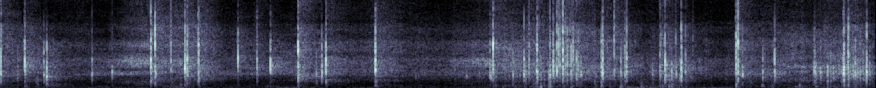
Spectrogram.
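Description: Black-gloved hands crumple and crinkle a sealed, full chips bag made of glossy plastic/foil film, then rub and press its front with their fingertips. A dense run of sharp, bright crackles and crinkles rises and falls, with a brief quieter stretch in the middle before the crackling grows busier again.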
